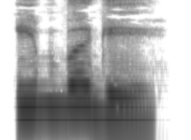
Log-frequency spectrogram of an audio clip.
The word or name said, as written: ಇಬ್ಬಗೆ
